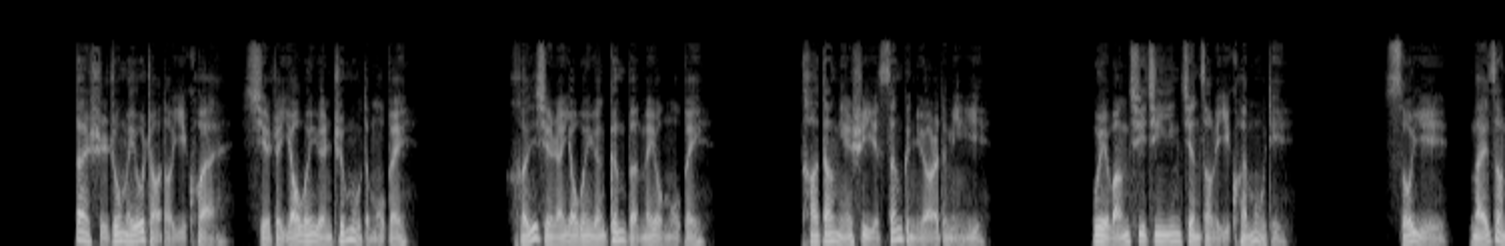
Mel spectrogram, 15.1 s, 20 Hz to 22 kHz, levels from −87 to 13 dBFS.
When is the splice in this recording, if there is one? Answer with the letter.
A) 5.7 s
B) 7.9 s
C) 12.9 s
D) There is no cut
D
